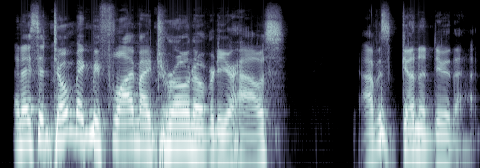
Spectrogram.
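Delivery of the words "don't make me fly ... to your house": normal talking voice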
